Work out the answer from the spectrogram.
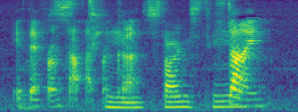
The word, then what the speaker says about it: Steen: Stein. Stein. Spelled like Steen, but I think it's Stein.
